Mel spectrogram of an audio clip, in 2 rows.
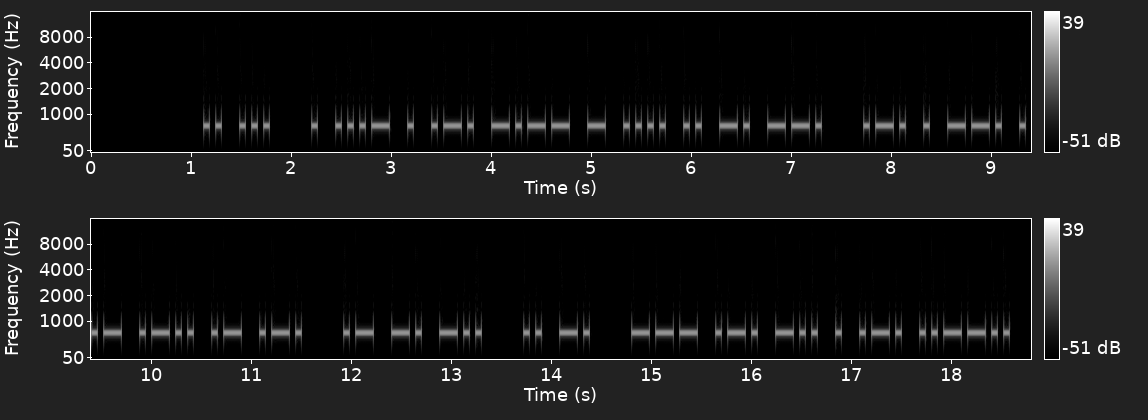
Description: Morse code, heard as a keyed tone, about 20 wpm, 700 Hz. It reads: IS EVERYTHING REGULAR AND IN ORDER?
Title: Sentences from Top 1000 Words - Review Part 6 - 20wpm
